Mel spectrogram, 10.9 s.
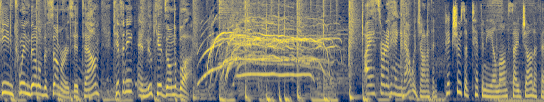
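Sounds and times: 
speech: 0.0 - 4.4, 7.4 - 10.8
large concert crowd cheering: 3.9 - 7.1
high-pitched screams and shrieks: 4.0 - 7.0.

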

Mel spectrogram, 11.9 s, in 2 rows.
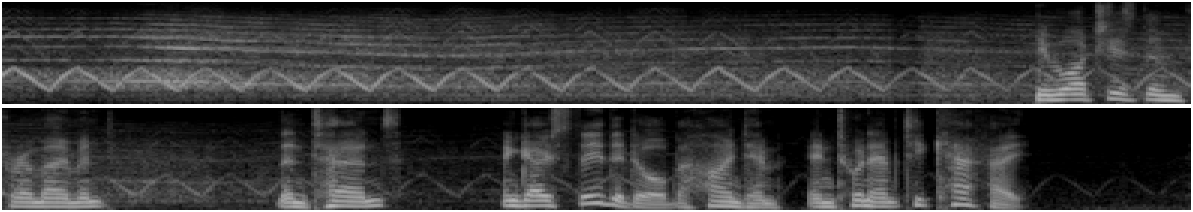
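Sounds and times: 
sirens of a police car and an ambulance speeding past: 0.0 - 11.8
speech: 5.2 - 6.6, 7.3 - 11.1.

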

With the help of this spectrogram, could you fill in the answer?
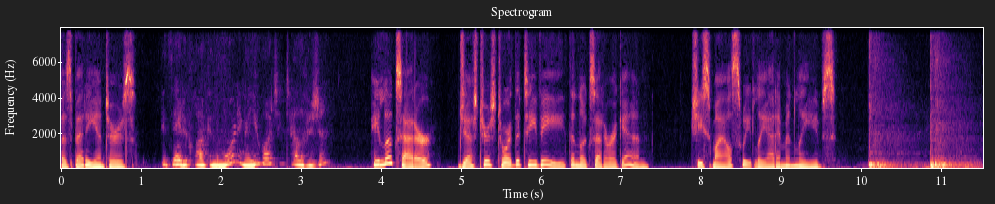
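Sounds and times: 
speech: 0.0 - 10.4
basketball being dribbled: 10.0 - 11.5.

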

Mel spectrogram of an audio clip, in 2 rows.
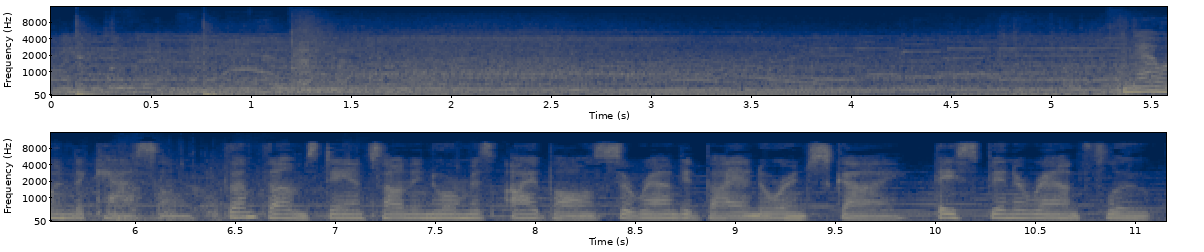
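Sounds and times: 
tram rumbling as it drives off: 0.1 - 8.7
speech: 5.4 - 11.1.

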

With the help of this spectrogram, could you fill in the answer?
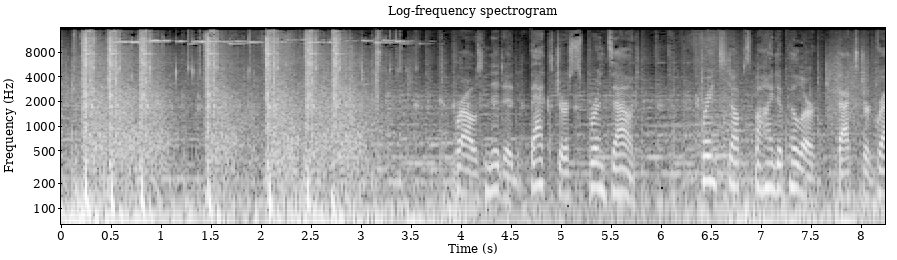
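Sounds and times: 
gunshots in a film shootout: 0.1 - 3.2
speech: 3.9 - 8.2.

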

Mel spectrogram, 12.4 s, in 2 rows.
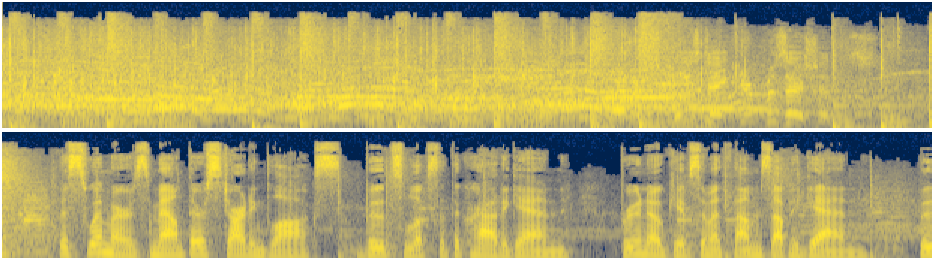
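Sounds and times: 
York Academy and McDonald Hall fans cheering: 0.0 - 6.8, 11.1 - 12.3
speech: 6.6 - 12.3.

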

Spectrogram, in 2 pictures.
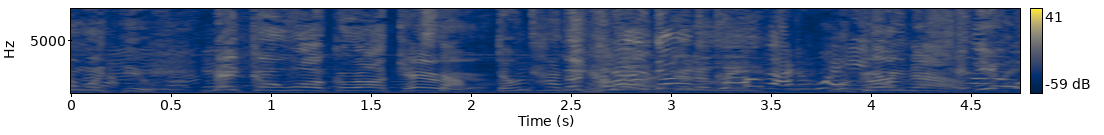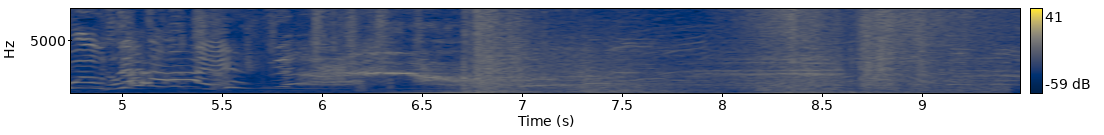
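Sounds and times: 
speech: 0.0 - 7.3
massive explosion in a station market: 6.4 - 9.4.

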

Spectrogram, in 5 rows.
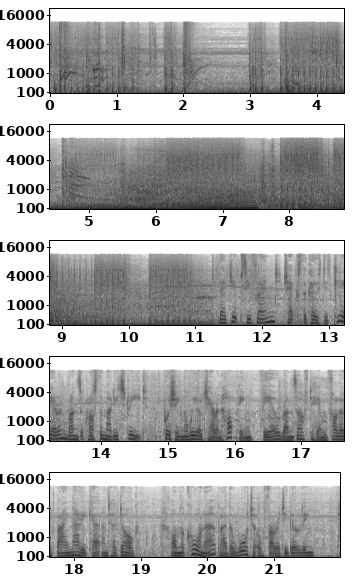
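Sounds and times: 
gunfire during a street battle between refugees and the army: 0.0 - 11.7
armed vehicles speeding past through a muddy street: 4.6 - 7.8
speech: 11.4 - 21.9.

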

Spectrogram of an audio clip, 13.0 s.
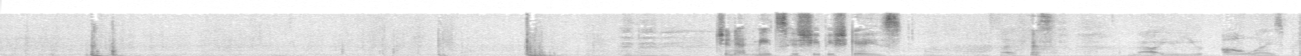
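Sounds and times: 
low steady rumble: 0.0 - 12.9
car door closing as someone gets in: 0.4 - 1.5, 3.8 - 6.0
speech: 7.2 - 9.4, 10.0 - 10.6, 11.3 - 12.9.

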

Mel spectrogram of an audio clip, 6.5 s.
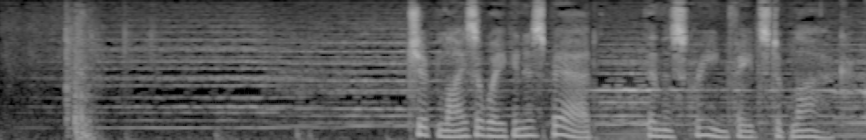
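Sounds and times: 
door shutting: 0.5 - 1.0
speech: 3.1 - 6.4.

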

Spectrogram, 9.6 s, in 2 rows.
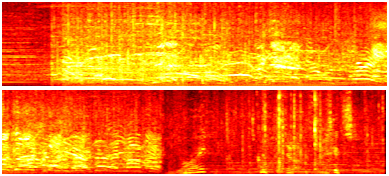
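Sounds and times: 
crowd cheering wildly: 0.0 - 6.9
excited shouting voices: 0.4 - 6.9
speech: 9.0 - 9.4.

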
